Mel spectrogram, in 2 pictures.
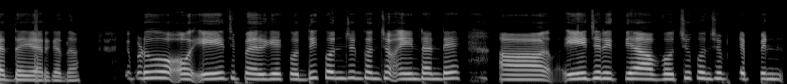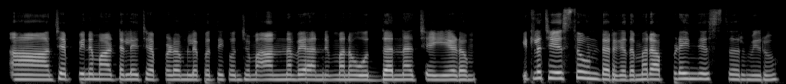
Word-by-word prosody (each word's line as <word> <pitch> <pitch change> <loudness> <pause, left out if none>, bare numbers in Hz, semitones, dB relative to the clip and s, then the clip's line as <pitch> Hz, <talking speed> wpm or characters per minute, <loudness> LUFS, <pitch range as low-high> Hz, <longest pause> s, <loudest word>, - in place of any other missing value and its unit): పెద్దయ్యారు 205 -2 0
గదా! 185 +1 -7 0.5
ఇప్పుడు 280 +1 -2 0.3
ఓ - - +3 0.3
ఏజ్ 270 +2 +2
పెరిగే 245 0 +3
కొద్దీ 240 +5 -1
కొంచెం, 290 0 0
కొంచెం 275 0 -1
ఏంటంటే 255 +1 0 0.5
ఆహ్, 225 -2 +3 0.3
ఏజ్ 270 +2 +4
రీత్యా 260 0 +2
అవ్వచ్చు 240 +3 -3
కొంచెం 275 -1 -1 0.2
చెప్పిన్ 255 0 -2 0.3
ఆహ్, 225 -1 +4
చెప్పిన 245 0 0
మాటలే 230 0 0
చెప్పడం 220 0 -2
లేపోతే 220 +1 -5
కొంచెం 220 0 -5
అన్నవే 225 +1 0
అని, 215 0 -5
మనం 220 0 0
ఒద్దన్నా 220 +2 +1 0.2
చెయడం. 215 0 +1 0.5
ఇట్లా 290 +1 +2
చేస్తూ 280 +2 +2
ఉంటారు 230 -4 0
గదా! 215 0 -2
మరి 235 0 +4
అప్పుడు 260 +3 -2
ఏం 260 - -1
జేస్తారు 235 -3 -5
మీరు? 215 0 -4
230 Hz, 135 wpm, -25 LUFS, 220-260 Hz, 0.5 s, ఏజ్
